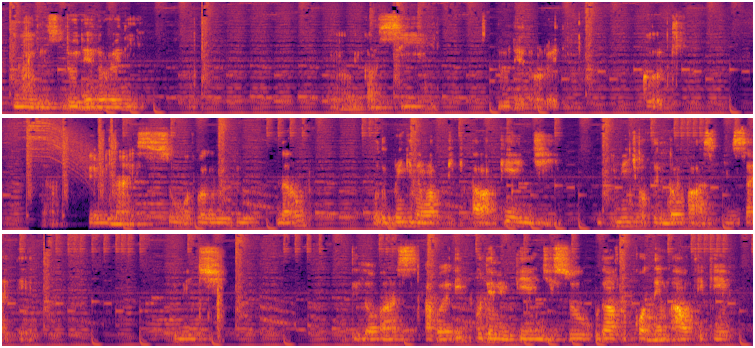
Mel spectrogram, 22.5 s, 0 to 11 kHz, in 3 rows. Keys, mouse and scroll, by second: 1.8-11.1 drag, 13.7 click, 16.9-22.5 drag.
